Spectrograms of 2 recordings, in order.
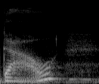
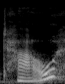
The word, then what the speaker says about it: Tao: see on your screen pronounced Dow instead of Tao as it might look and the Dow is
